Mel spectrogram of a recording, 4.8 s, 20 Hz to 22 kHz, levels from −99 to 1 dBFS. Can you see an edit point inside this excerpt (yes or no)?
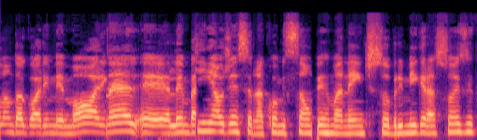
yes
